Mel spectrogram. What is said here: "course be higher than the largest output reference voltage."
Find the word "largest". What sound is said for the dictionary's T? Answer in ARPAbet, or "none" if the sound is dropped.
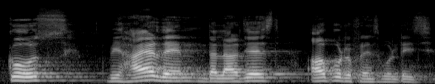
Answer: T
